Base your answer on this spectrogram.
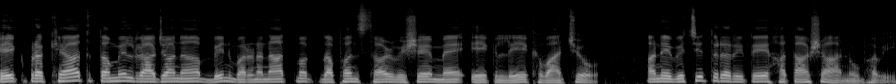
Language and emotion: Gujarati, sad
